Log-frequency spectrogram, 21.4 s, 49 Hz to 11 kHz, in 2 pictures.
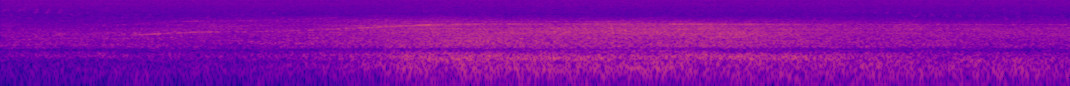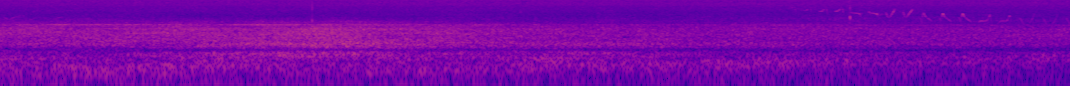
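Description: Airbus A319-111's twin CFM56-5B turbofan engines spooling up to takeoff thrust. A whine rises in pitch over the first few seconds as the engines get loud. The steady jet engine noise then slowly fades as the airliner accelerates away down the runway.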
